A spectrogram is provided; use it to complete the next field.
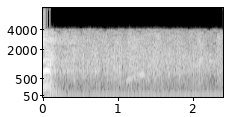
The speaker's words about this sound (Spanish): Si es para Dios, dale fuerte ese aplauso.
